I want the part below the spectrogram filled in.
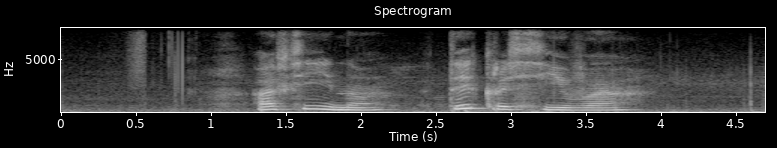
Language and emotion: Russian, positive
